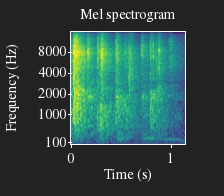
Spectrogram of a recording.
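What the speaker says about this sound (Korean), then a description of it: "박수 감사합니다." Brief burst of clapping from a seminar audience at a business presentation in Korea, short and fairly near, with a faint voice underneath.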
